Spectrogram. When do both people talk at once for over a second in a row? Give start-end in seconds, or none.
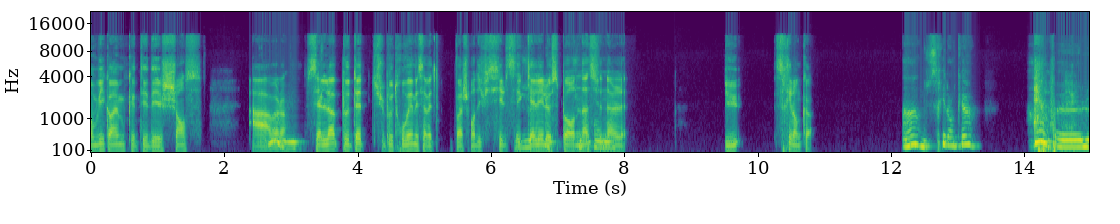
6.3-7.9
